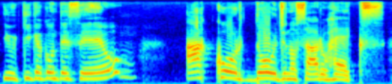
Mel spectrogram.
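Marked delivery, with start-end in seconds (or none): none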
